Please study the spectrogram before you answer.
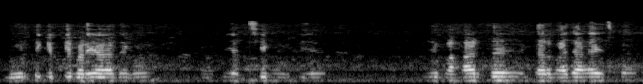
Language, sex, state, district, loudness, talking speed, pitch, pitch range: Hindi, male, Uttar Pradesh, Budaun, -17 LUFS, 150 wpm, 175 Hz, 170-175 Hz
